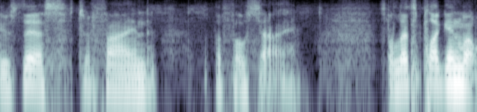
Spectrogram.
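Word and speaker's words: foci: call those points Focus points um plural is pronounced fosi f o c that's the plural of focus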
